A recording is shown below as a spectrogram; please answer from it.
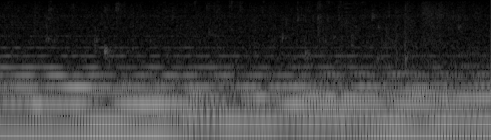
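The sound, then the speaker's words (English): Rain falling in a steady, even wash of drops that holds without a break under sustained low, humming tones. “and open yourself to receive the rain.”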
